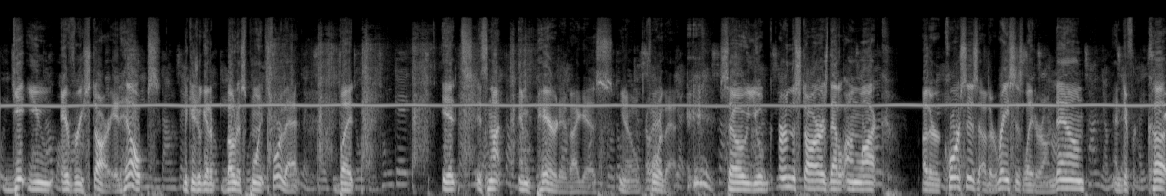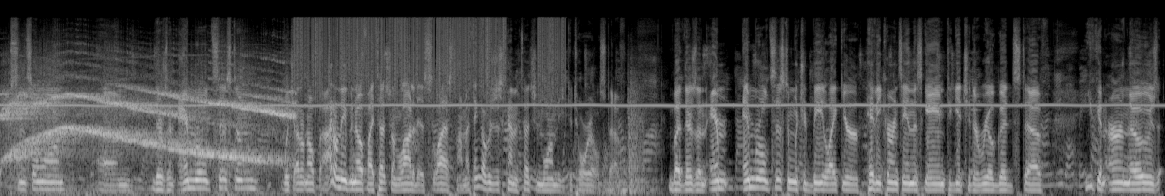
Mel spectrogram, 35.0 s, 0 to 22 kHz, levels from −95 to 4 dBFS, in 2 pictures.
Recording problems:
distortion; slight; 10 dB below the speech
high-pitched whine; loud; throughout; 2.5 kHz, 9 dB below the speech
voice in the background; noticeable; throughout; 20 dB below the speech
crackling; noticeable; from 22 to 25 s and at 26 s; 15 dB below the speech
uneven, jittery; strongly; from 2.5 to 34 s
footsteps; faint; from 4 to 8 s; peak 15 dB below the speech
siren; loud; from 17 to 22 s; peak 4 dB above the speech
door banging; noticeable; from 26 to 27 s; peak 10 dB below the speech

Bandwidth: 15 kHz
